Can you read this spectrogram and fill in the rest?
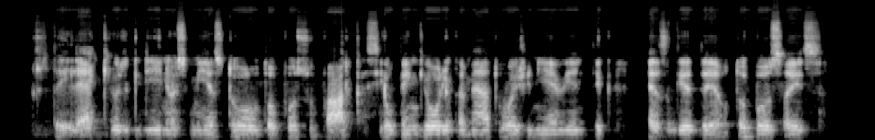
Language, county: Lithuanian, Tauragė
